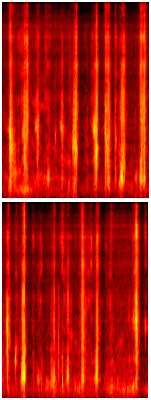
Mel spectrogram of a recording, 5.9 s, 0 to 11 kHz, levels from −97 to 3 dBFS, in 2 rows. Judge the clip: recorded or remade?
remade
